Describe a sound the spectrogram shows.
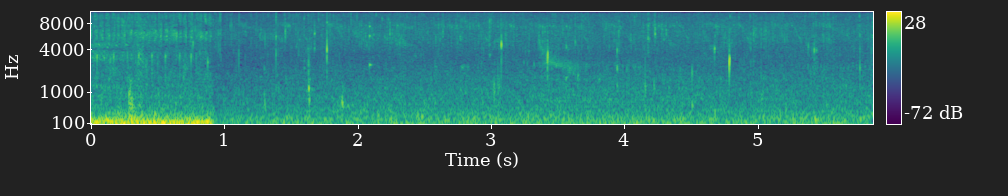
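Shallow water trickles and laps softly.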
